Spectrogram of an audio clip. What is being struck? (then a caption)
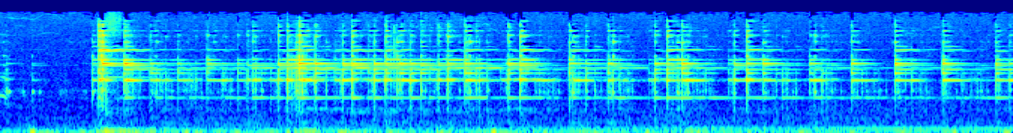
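Small glass carousel figurine. A small glass carousel figurine is spun by fingers at its top, and its glass horses clink against each other. A steady run of light, bright tinkling and chiming fills the clip, with sustained high ringing tones over a low hum.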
